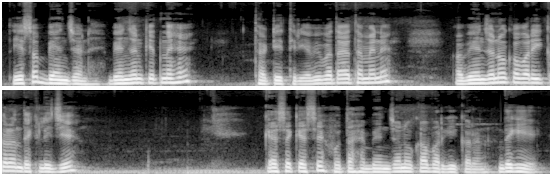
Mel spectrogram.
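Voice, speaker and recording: A man with a Bihari Hindi accent teaches a grammar lesson. His voice sits fairly high but sounds very dark and mellow, and it is recorded dry and a little dull, like a lo-fi mic. He repeats his points and stretches out each sound as he says it. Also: no room sound. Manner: repetitive, asks and answers his own questions; drags out sounds when saying them. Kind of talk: exam-prep grammar lesson.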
